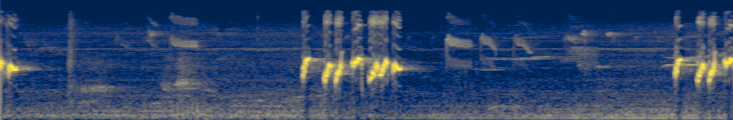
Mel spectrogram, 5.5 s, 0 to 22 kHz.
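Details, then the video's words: Lure red-whiskered bulbul singing to attract wild birds: a brief note, then a lively six-note whistled phrase and another beginning later, with scattered high chirps and thin whistles of other birds in between. "Chào mào mồi gọi bổi 20 phút Chào mào mồi hót gọi bổi đỉnh cao chuẩn nhất"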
